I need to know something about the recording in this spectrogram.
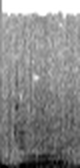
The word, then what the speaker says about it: Duart: Is it pronounced Druitt? I say Duart. Duart. Duart. Duart. I've said it completely wrong.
